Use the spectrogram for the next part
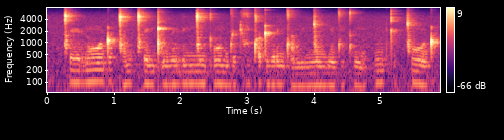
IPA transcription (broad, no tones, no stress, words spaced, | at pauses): ǀʰeːrũː ʈuɡ͡ǀanʲǀʰenʲ kʼĩbẽrinʲŋ͡ǀĩ kʼũːnʲd̪eʈ zʲetʼɔʈjɪ ɾenʲtʼãni ŋ͡ǀunʲ jẽtʲot̪ʰĩ | n̪ẽʈkʼiʈǀʰũːʈ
